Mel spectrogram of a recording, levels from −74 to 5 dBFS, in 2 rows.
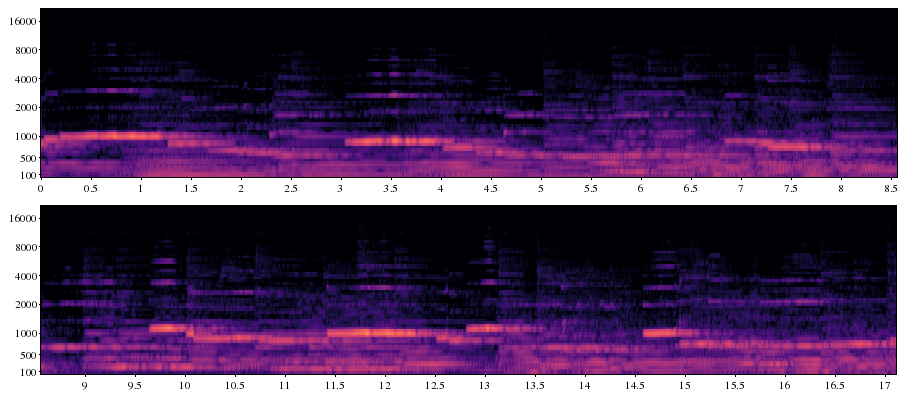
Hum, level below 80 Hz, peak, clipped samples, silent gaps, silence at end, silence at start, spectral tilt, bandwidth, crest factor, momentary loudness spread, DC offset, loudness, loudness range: none; -62 dBFS; -12 dBFS; under 0.1%; none; 0 s; 0 s; -6 dB/octave; 16 kHz; 18 dB; 13 LU; under 0.1%; -29 LUFS; 7 LU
